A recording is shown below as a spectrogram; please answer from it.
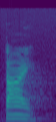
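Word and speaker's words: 代: Có trường hợp đọc là đai, ví dụ trong từ đai hiểu, đại biểu nhá, đọc là đai. Nhưng mà trong trường hợp này nó đọc là gì nhỉ? Là tai.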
